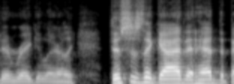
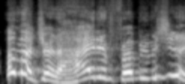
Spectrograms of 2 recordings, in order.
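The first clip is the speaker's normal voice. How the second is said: ordinary talk, nothing marked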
